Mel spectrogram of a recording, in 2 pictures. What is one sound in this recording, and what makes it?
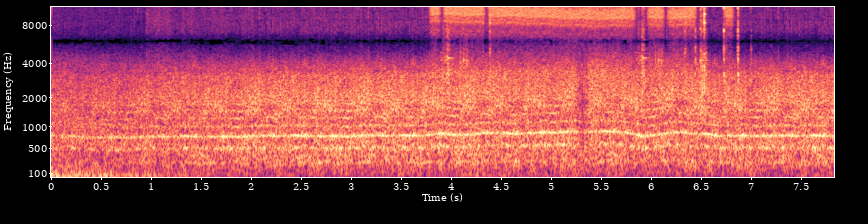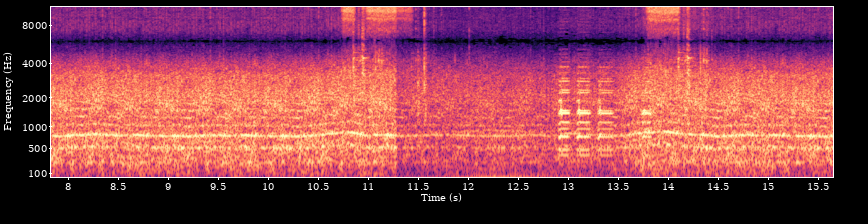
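Bicycle tyres roll along pavement.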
